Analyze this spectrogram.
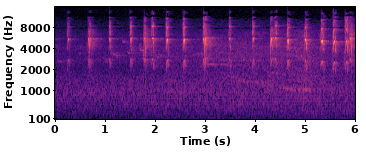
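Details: Young woodpecker in its nest hole, demanding feeding as the parents try to coax it out; piercing high chirps, about three a second, quickening toward the end, over quiet surroundings.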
